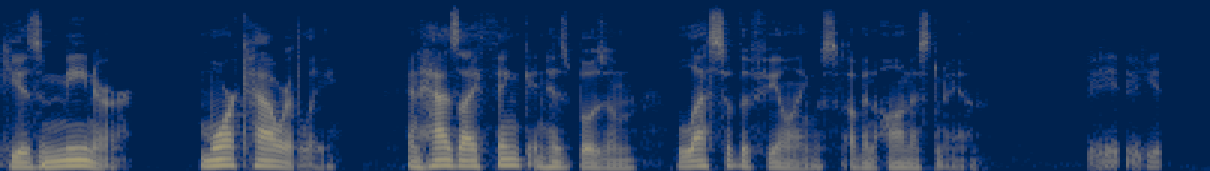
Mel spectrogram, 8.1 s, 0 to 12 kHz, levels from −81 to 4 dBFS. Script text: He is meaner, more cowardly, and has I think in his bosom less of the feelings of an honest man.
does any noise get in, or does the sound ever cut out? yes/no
yes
